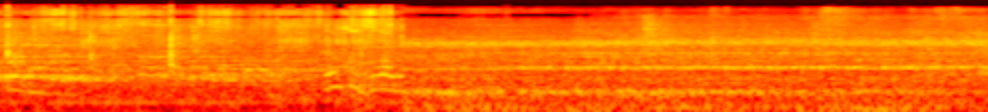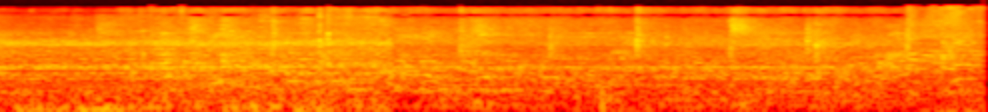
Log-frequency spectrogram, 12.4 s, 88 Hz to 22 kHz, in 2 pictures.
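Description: A Seoul Subway Line 6 train at the platform: a steady electric whine starts about two seconds in and stops near nine seconds, over the voices and noise of the station.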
